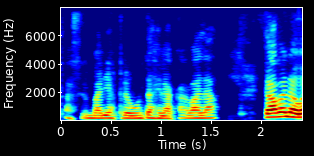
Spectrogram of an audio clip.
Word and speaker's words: cábala: la la palabra bueno bueno en hebreo es cábala Si hablas con alguien en hebreo te dirá cábala y Si hablas con alguien en castellano de España te dirá cábala y Si hablas con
